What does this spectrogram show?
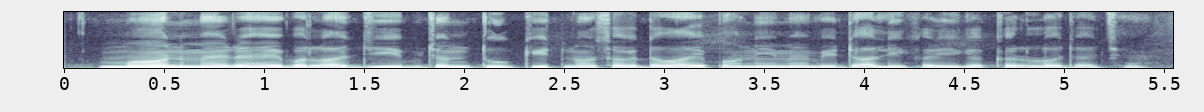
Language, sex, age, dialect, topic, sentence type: Maithili, male, 41-45, Angika, agriculture, statement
